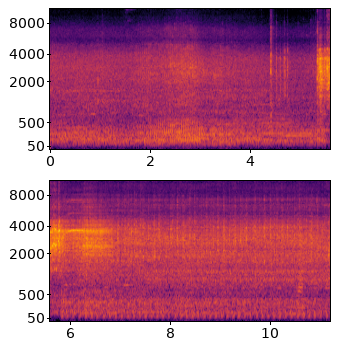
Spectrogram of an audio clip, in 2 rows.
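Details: Rusi Fashion 125 scooter after the loose CVT belt was replaced with a new tight one: starts and settles into an even idle with no rattle from the belt-drive side, unlike the noisy first start before.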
